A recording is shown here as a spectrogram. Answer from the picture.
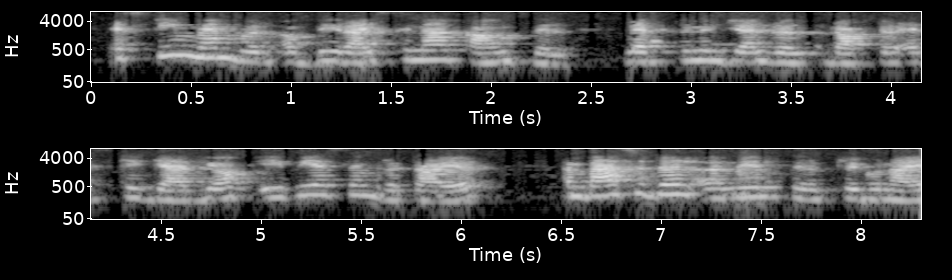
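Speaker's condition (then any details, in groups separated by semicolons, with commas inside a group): No condition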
